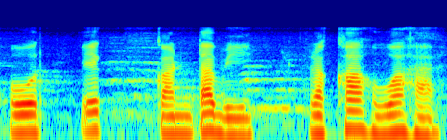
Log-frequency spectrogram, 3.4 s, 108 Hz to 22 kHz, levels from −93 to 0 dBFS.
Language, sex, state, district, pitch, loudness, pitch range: Hindi, male, Uttar Pradesh, Saharanpur, 145 Hz, -19 LUFS, 135-165 Hz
